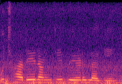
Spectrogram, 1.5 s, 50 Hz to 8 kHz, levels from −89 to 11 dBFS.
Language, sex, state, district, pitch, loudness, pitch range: Hindi, female, Uttar Pradesh, Etah, 230 Hz, -15 LUFS, 210-245 Hz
